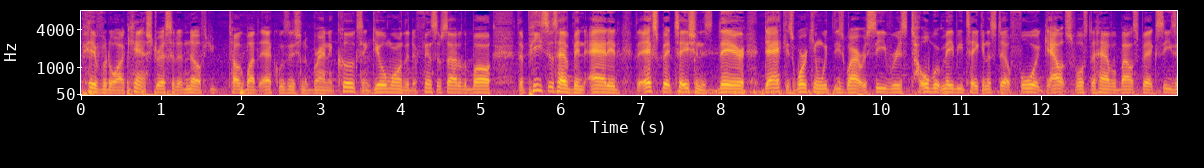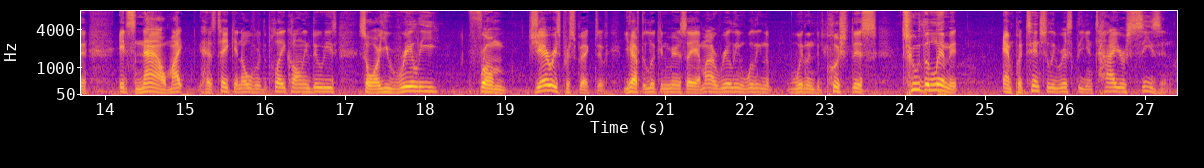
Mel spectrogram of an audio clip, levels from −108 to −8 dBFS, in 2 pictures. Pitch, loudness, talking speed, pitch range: 125 Hz, -25 LUFS, 215 wpm, 115-140 Hz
